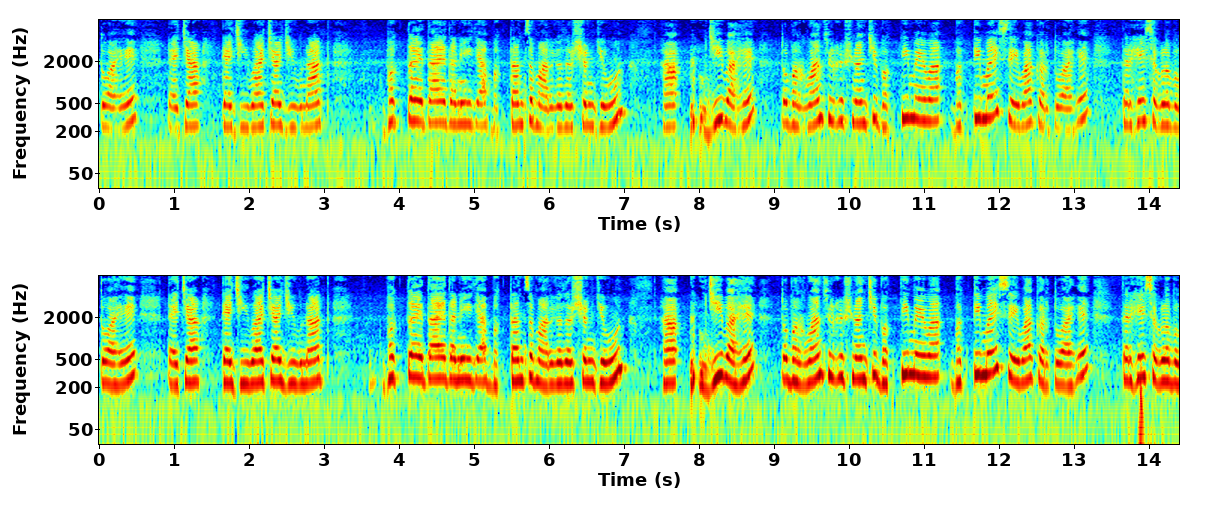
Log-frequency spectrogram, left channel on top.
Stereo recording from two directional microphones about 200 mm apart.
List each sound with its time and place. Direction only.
0.0 s a woman's voice: 55° right (ahead or behind)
